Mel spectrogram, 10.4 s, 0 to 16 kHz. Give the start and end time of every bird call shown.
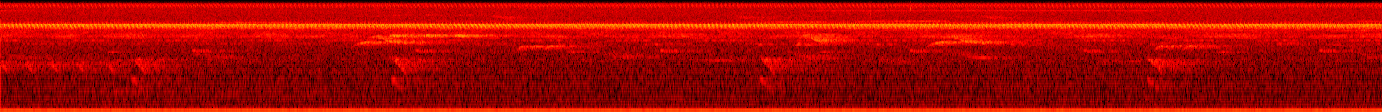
[0.00, 0.99] Buff-throated Woodcreeper (Xiphorhynchus guttatus)
[0.00, 8.39] Hauxwell's Thrush (Turdus hauxwelli)
[0.00, 10.37] Piratic Flycatcher (Legatus leucophaius)
[0.89, 10.37] Barred Forest-Falcon (Micrastur ruficollis)
[9.49, 10.37] Long-winged Antwren (Myrmotherula longipennis)

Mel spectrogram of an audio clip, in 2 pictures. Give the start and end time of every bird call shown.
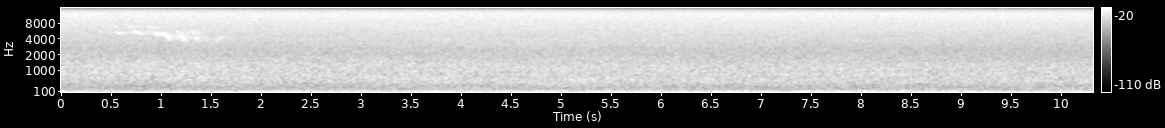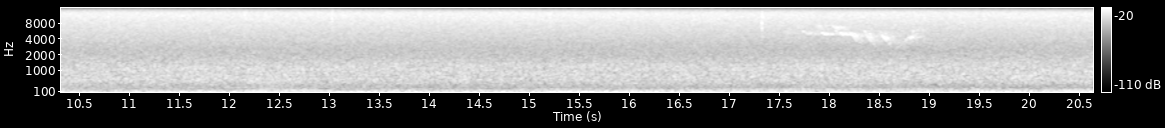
[0.21, 1.71] Yellow Warbler (Setophaga petechia)
[17.41, 19.21] Yellow Warbler (Setophaga petechia)

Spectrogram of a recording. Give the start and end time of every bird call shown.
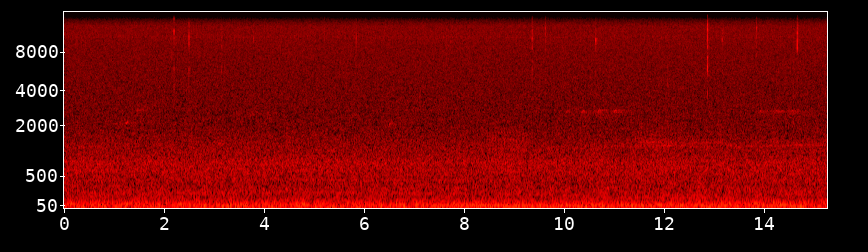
[10.23, 11.23] Tufted Titmouse (Baeolophus bicolor)

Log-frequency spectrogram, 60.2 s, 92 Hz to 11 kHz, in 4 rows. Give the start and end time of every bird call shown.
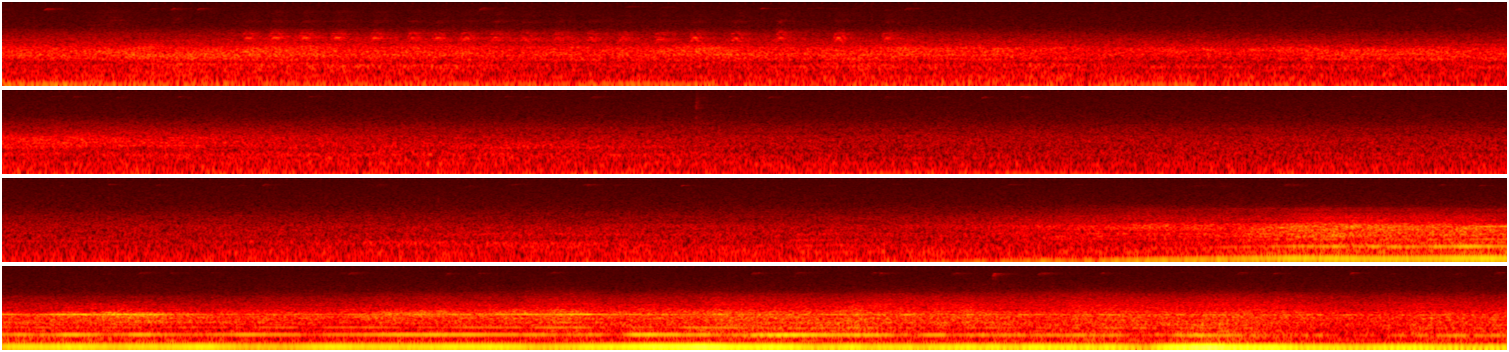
[0.00, 8.13] Black-capped Chickadee (Poecile atricapillus)
[2.23, 9.53] American Crow (Corvus brachyrhynchos)
[52.23, 60.20] Black-capped Chickadee (Poecile atricapillus)

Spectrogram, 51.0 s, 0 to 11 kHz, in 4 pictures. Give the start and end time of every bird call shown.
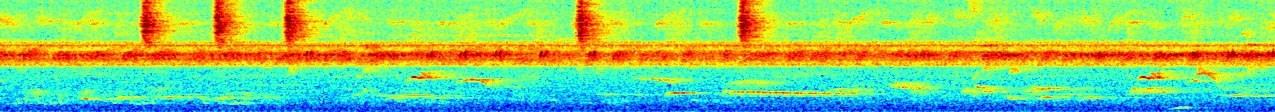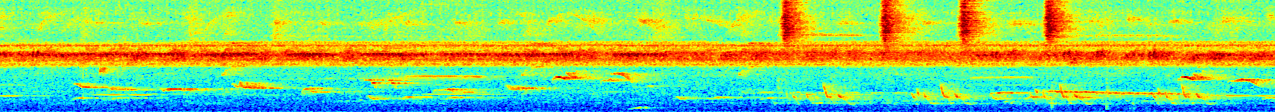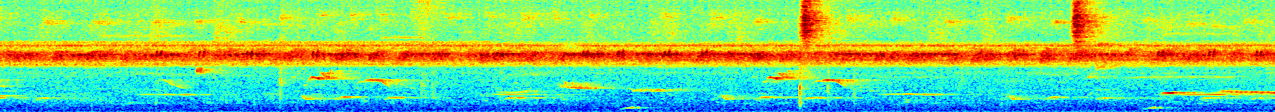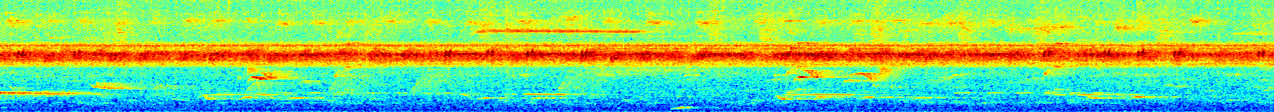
[0.00, 18.24] Hauxwell's Thrush (Turdus hauxwelli)
[0.00, 50.99] White-throated Toucan (Ramphastos tucanus)
[0.04, 2.84] Thrush-like Wren (Campylorhynchus turdinus)
[3.44, 3.94] White-bellied Tody-Tyrant (Hemitriccus griseipectus)
[6.04, 8.04] Black-spotted Bare-eye (Phlegopsis nigromaculata)
[6.54, 8.74] Black-faced Antthrush (Formicarius analis)
[9.64, 20.44] White-bellied Tody-Tyrant (Hemitriccus griseipectus)
[11.64, 11.94] Amazonian Motmot (Momotus momota)
[18.94, 19.34] Amazonian Motmot (Momotus momota)
[20.14, 21.94] Plain-winged Antshrike (Thamnophilus schistaceus)
[20.44, 25.14] Thrush-like Wren (Campylorhynchus turdinus)
[22.54, 24.84] Black-faced Antthrush (Formicarius analis)
[24.34, 34.24] Ringed Antpipit (Corythopis torquatus)
[30.34, 32.34] Hauxwell's Thrush (Turdus hauxwelli)
[31.64, 31.94] Amazonian Motmot (Momotus momota)
[36.84, 37.24] Amazonian Motmot (Momotus momota)
[37.04, 39.24] Black-faced Antthrush (Formicarius analis)
[38.84, 40.14] Hauxwell's Thrush (Turdus hauxwelli)
[40.64, 42.84] Plain-winged Antshrike (Thamnophilus schistaceus)
[44.84, 45.24] Amazonian Motmot (Momotus momota)
[47.64, 49.44] Plain-winged Antshrike (Thamnophilus schistaceus)

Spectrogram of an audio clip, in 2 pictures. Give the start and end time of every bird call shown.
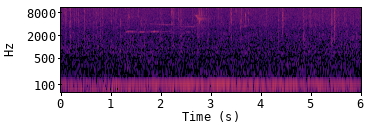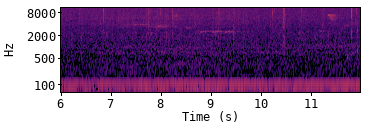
[0.00, 2.38] Tufted Titmouse (Baeolophus bicolor)
[1.68, 2.98] Black-capped Chickadee (Poecile atricapillus)
[7.28, 8.28] Black-capped Chickadee (Poecile atricapillus)
[8.57, 11.99] Tufted Titmouse (Baeolophus bicolor)
[11.18, 11.68] unidentified bird

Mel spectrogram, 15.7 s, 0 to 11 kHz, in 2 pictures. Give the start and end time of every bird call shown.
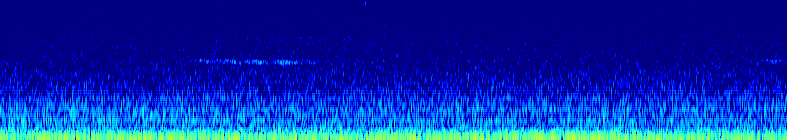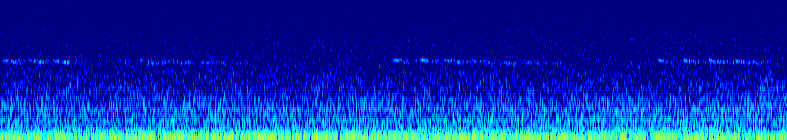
[1.70, 3.30] Tufted Titmouse (Baeolophus bicolor)
[7.50, 10.20] Tufted Titmouse (Baeolophus bicolor)
[11.70, 15.70] Tufted Titmouse (Baeolophus bicolor)

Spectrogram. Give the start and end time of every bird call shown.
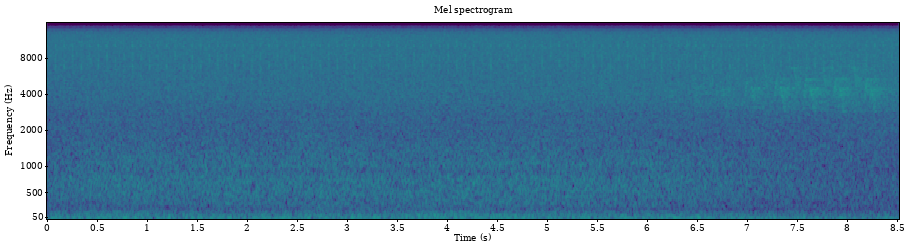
[6.63, 8.43] Ovenbird (Seiurus aurocapilla)

